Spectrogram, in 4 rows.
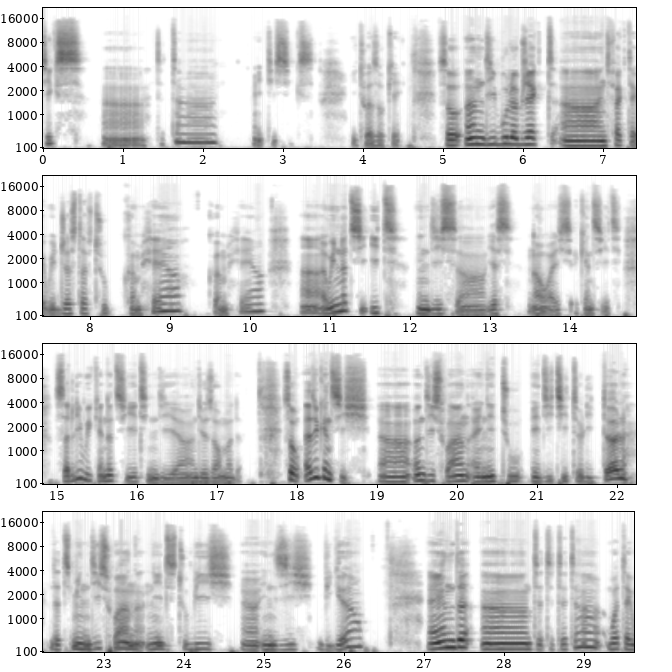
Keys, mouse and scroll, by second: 8.2 space, 9.0 space, 10.4 click, 11.4 KP_Divide, 11.9-22.4 middle drag, 20.2 Tab, 22.4 click, 24.0 g, 26.0-29.6 ctrl+middle drag, 29.4 Tab.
